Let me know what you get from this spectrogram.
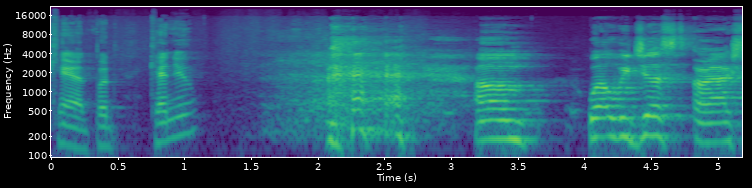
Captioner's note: laughter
